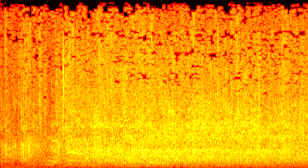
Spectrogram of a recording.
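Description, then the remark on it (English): Audience applause for a speaker who has just said he is a black man, a steady wash of many hands clapping at an even, fairly loud level, with a few chuckles mixed in from the crowd. “You get applause for being a black, man.”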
